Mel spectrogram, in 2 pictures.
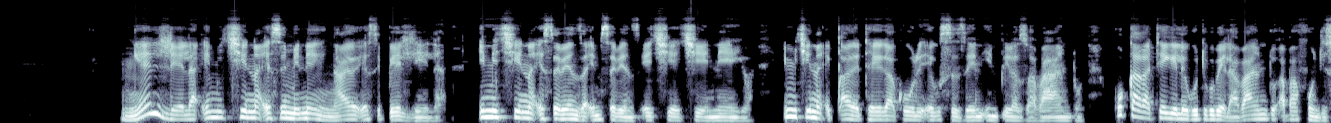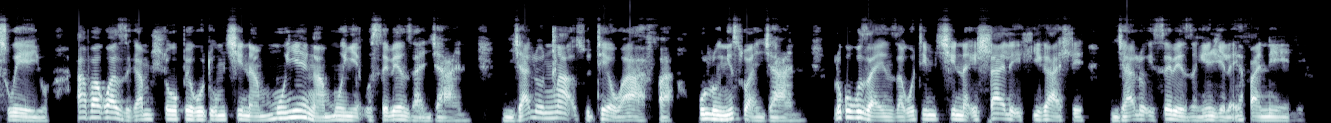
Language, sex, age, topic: North Ndebele, male, 36-49, health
